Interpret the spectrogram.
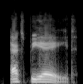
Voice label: "expiate", American

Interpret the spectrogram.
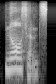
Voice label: "Northants", Indian

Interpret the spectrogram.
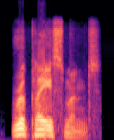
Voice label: "replacement", British

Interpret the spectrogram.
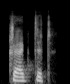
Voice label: "tractate", Indian

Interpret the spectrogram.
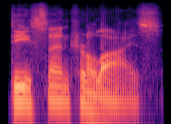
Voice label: "decentralize", American

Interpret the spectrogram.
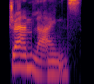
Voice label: "tramlines", Indian

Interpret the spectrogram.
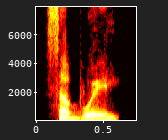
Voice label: "subway", Indian

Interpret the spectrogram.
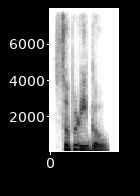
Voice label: "superego", Indian

